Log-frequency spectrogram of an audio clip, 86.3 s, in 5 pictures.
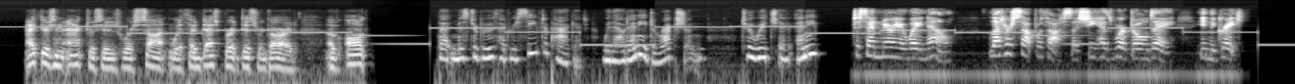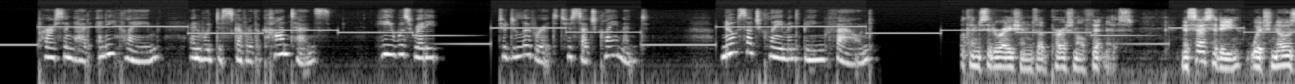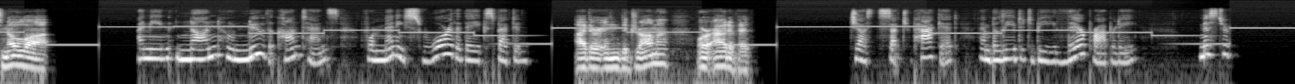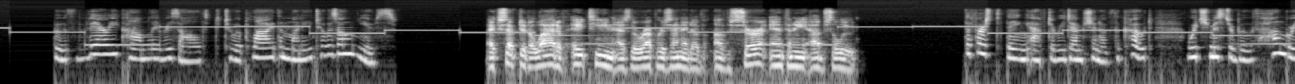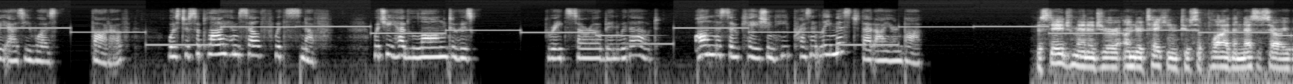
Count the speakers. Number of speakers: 3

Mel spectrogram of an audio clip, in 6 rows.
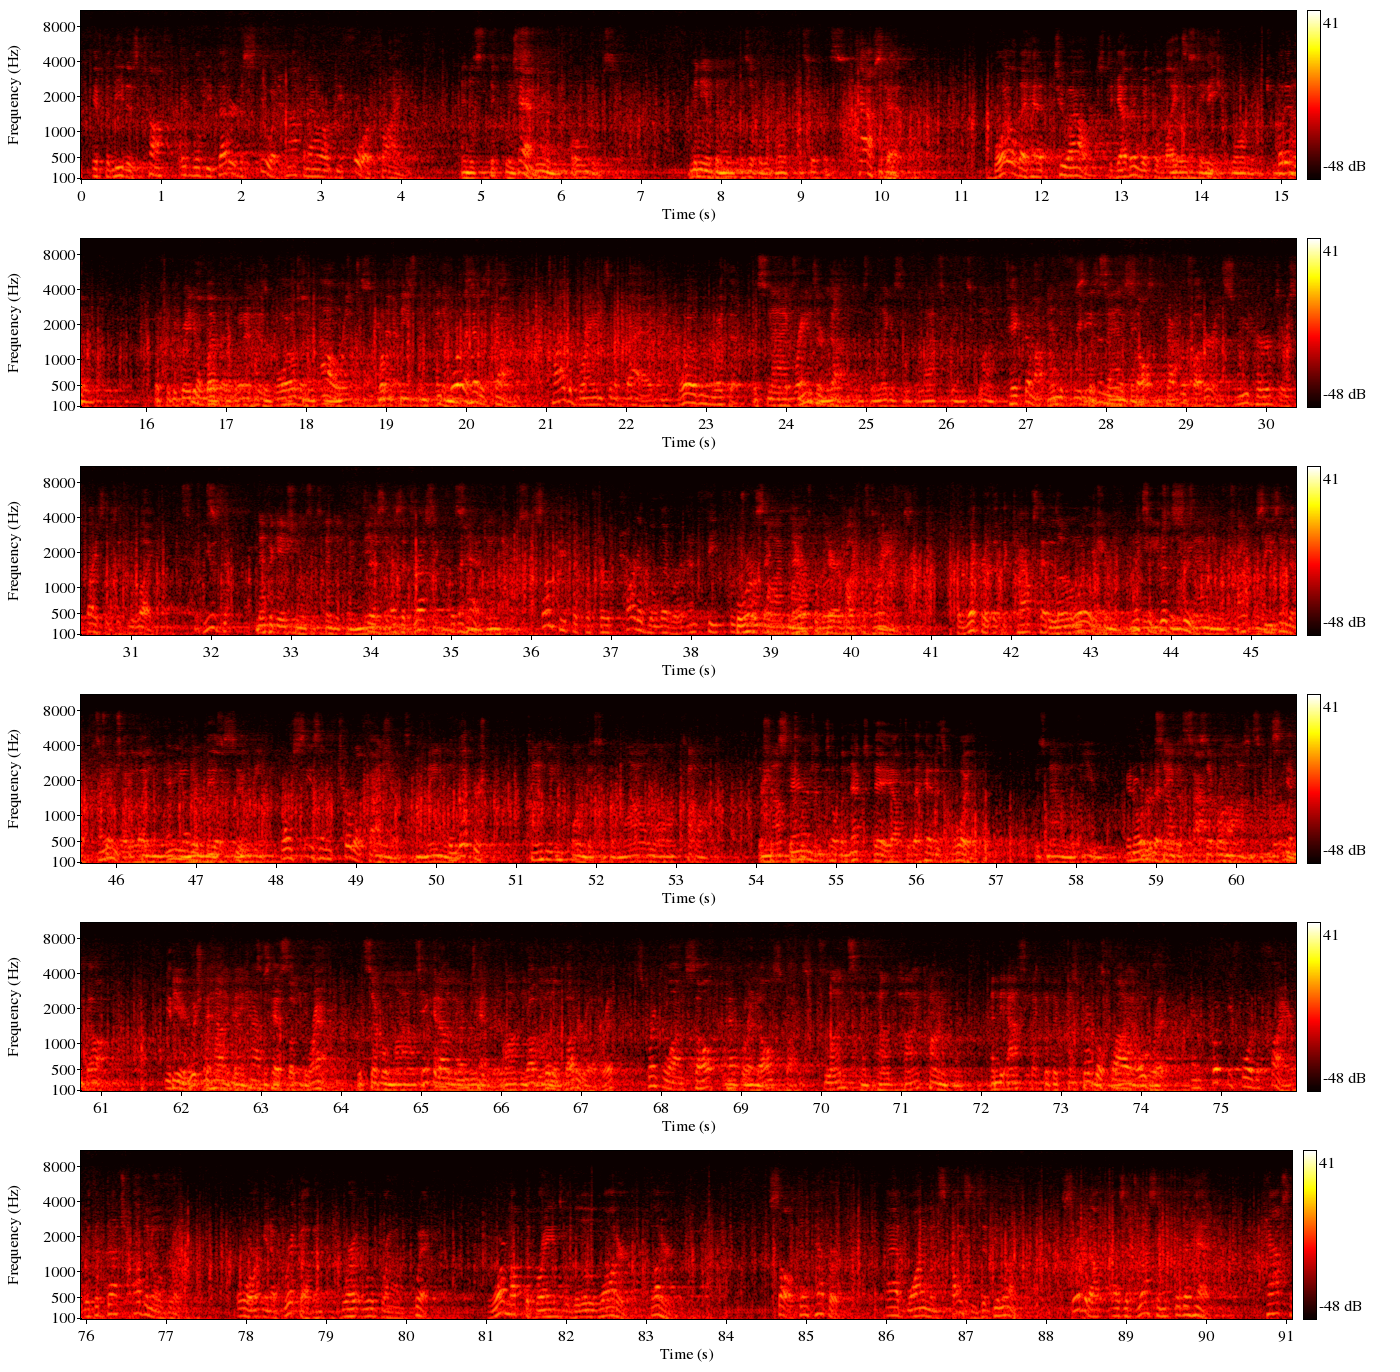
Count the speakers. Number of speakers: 2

